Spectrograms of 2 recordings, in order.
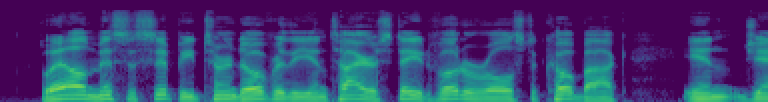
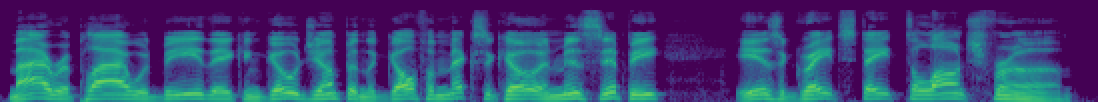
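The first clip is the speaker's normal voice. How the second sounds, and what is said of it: Mock Southern accent quoting Delbert Hoseman. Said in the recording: “I'm going to add a mock Southern accent just because I'm sure he's got one”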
